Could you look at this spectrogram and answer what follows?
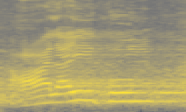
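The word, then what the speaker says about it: عليكم: আসসালামু আসসালামু আলাইকুম আলাইকুম এই যে আ বললাম এটা হলো আইনের উচ্চারণ আলাইকুম আলাইকুম আলাইকুম এখানে এসে আমরা যে ভুলটা করি যেটা আলাইকুম শব্দটা কি বলি বলেন আলাইকুম আলাইকুম আসসালামু আলাইকুম এই যে আলাইকুম উচ্চারণ হয় এখানে হামজার উচ্চারণ হয় মূলত এখানে আইনের উচ্চারণ হবে আলাইকুম কি হবে বলেন আলাইকুম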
